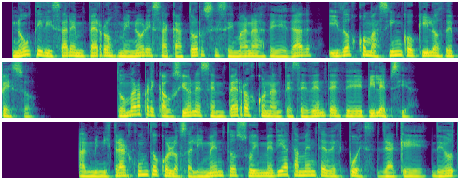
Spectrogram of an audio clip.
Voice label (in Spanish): argentino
